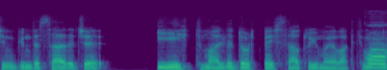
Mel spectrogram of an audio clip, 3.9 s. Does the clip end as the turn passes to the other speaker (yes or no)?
yes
